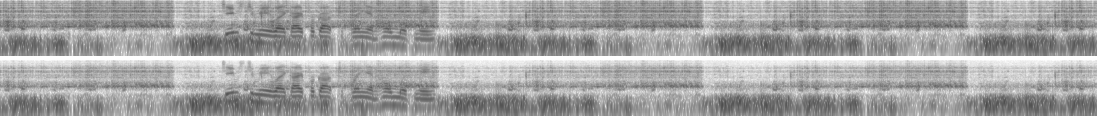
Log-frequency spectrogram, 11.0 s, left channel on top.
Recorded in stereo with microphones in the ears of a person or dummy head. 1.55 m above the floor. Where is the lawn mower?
45° left (ahead or behind).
